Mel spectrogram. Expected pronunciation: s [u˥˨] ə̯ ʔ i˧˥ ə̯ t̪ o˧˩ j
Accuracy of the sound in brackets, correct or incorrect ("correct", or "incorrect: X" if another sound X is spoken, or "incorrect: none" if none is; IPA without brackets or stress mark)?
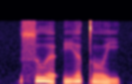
correct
